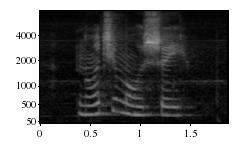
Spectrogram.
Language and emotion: Russian, neutral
